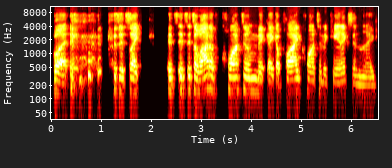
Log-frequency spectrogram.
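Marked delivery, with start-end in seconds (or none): 0.4-1.0 brief high-pitched laugh; short chuckle. Real, not acted. Coach admitting they don't know how it works, short chuckle. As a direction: chuckle lightly to yourself.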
